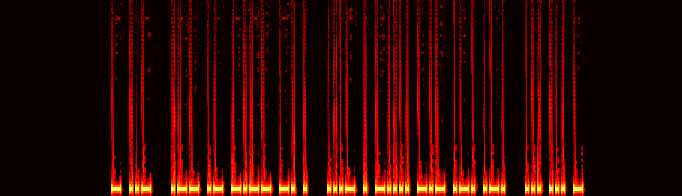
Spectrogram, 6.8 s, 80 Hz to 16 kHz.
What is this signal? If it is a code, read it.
Morse code, heard as a keyed tone, about 40 wpm, 700 Hz. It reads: TU WAYNE VE6KRR SST
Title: K1USN SST QSO Practice - 40wpm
